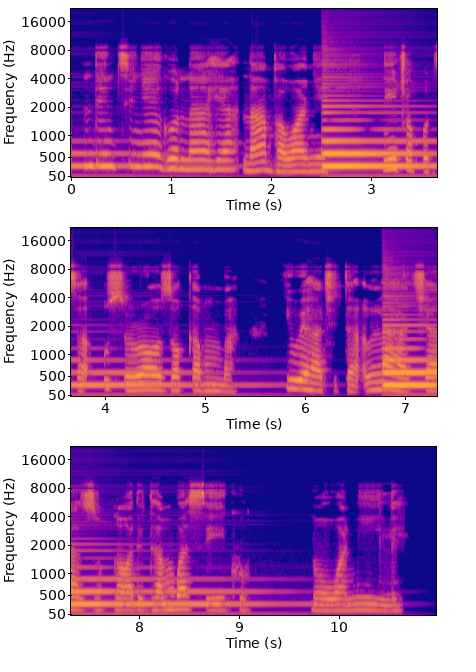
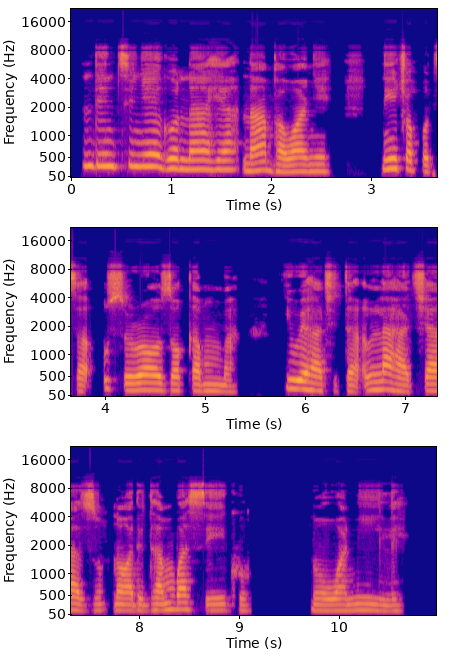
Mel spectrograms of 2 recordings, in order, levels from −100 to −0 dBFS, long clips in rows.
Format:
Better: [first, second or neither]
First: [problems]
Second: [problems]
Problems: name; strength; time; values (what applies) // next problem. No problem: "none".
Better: second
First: background sound (Acoustic guitar); 3 dB above the speech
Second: none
